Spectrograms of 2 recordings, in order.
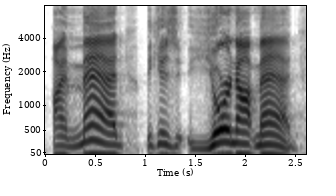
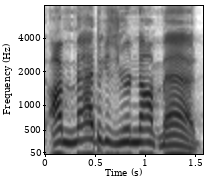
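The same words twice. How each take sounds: First: "you're" punched, the whole line slow and loud; stress on you're. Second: Said in the usual way. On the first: Real, not acted. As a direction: lean hard on "you're", slowing right down.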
